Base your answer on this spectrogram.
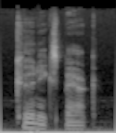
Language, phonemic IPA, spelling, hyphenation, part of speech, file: German, /ˈkøːnɪçsˌbɛɐ̯k/, Königsberg, Kö‧nigs‧berg, proper noun, De-Königsberg.ogg
- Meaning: Königsberg (the former capital of East Prussia), now known as Kaliningrad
